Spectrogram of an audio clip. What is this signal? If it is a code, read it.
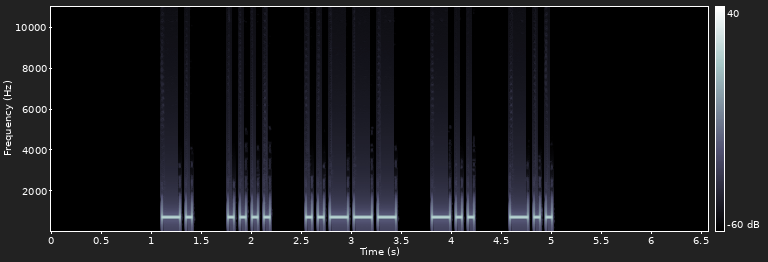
Morse code, heard as a keyed tone, about 20 wpm, spaced as for 15 wpm, 700 Hz. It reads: NH2DD
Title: 122 Lesson 20g - Number 3 - Call Signs 20wpm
